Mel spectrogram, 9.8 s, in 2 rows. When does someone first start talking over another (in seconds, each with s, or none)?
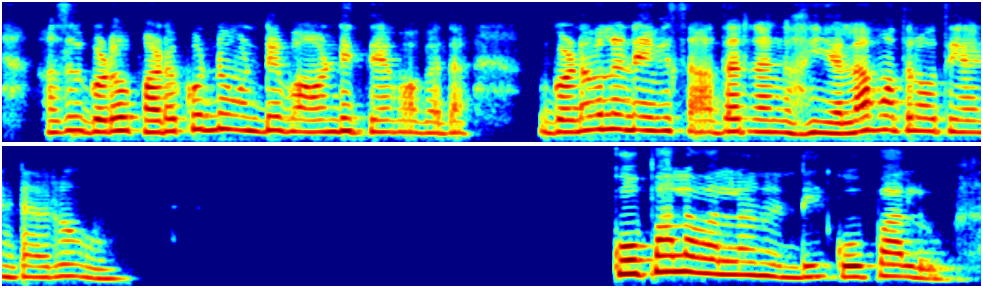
none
